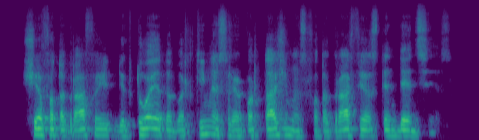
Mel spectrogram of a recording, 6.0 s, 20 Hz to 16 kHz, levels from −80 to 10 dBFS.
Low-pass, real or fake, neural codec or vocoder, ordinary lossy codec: 14.4 kHz; fake; autoencoder, 48 kHz, 32 numbers a frame, DAC-VAE, trained on Japanese speech; AAC, 64 kbps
